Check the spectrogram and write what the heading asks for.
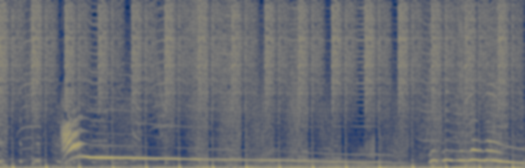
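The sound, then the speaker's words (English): People howl like wolves: one long howl slides slowly downward for about three seconds, then a second, shorter wavering howl follows, loud, over a steady rhythmic musical beat. “Until next time, keep spooky. Keep howling.”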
